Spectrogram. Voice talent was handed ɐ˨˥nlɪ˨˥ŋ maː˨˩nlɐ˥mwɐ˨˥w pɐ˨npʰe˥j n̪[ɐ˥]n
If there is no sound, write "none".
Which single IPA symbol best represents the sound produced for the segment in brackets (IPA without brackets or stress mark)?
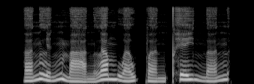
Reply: ɐ˨˥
